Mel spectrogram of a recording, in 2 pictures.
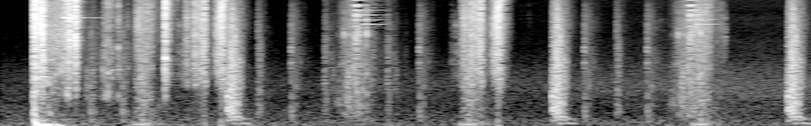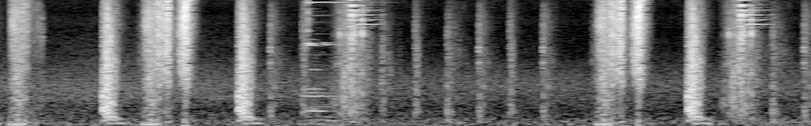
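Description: Footsteps run on grass and pavement.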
